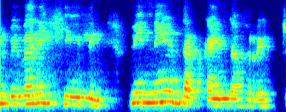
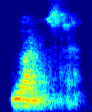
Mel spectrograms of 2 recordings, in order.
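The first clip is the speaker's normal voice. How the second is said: whispered aside; 9 dB quieter than usual. Real, not acted. Whispered repeat to congregation.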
